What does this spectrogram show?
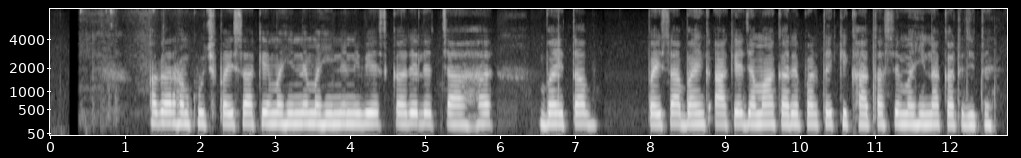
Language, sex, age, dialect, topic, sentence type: Magahi, female, 18-24, Central/Standard, banking, question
